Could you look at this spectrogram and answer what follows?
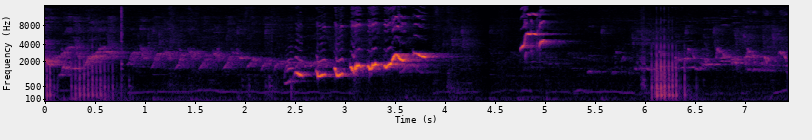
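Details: White-rumped shama singing as a lure to make a silent shama sing: a soft warbled phrase, then a quick burst of seven loud, sharp notes climbing in pitch. A high chip and a brief broadband rattle follow, with a faint steady hum beneath.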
